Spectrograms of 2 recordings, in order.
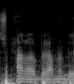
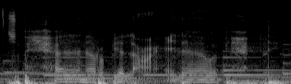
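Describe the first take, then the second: First: The phrase is rushed and slurred together quickly. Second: The phrase is drawn out very slowly. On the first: The words become unclear. "Jangan terlalu cepat" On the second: The prayer drags on too long. "Jangan terlalu pelan"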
